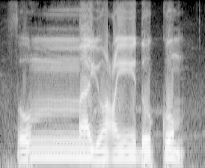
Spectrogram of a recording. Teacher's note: मीम मुशद्दद पे गुन्ना ज़रूरी है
